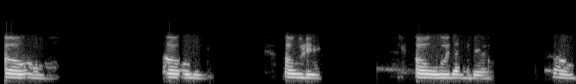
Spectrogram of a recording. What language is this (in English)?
Bodo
